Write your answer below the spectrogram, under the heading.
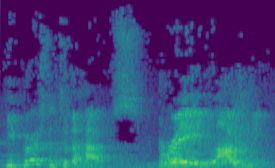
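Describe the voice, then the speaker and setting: A man's voice: high voice, sing-song, unhurried, recorded from a distance, a crowd in the background. A man reading a scripted animal fable aloud at a public program, with dramatic emphasis. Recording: very echoey, noisy room, off mic.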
